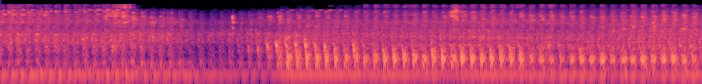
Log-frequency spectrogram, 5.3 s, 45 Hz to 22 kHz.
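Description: Yamaha Grizzly 700's single-cylinder engine running, with a loud fast, even pulse from about two seconds in after a quieter stretch. Its firing sounds two-stroke-like, which the owner says it has always done.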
